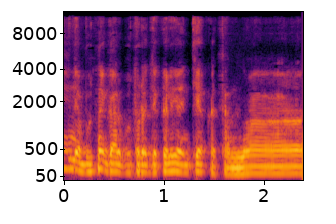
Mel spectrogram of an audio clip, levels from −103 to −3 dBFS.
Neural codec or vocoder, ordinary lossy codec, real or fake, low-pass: none; AAC, 48 kbps; real; 10.8 kHz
